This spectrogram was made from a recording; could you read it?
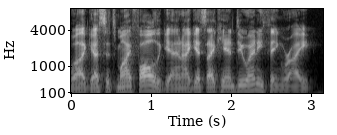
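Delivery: play-acted snide, appeasing, passive-aggressive sarcastic tone. Retelling a client's reply: imitating sarcastic placating tone. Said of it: "placater, sarcastic".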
